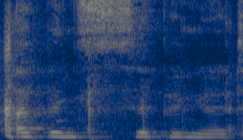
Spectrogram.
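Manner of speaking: confessional, owning-up tone. Imitating Ross making a confession to the others: imitating Ross confessing. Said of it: "Is that my impression of me?".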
